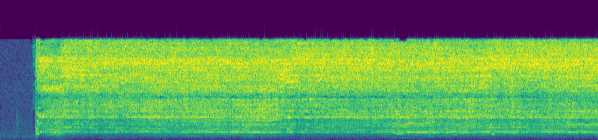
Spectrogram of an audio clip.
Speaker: You can hear it's alternated softwood with hardwood. The hardwood binds.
